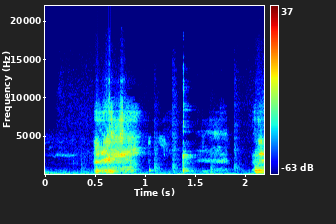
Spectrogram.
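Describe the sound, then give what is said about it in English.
A single sharp sneeze bursts out, followed by a few brief breathy noises and a second short rush of breath near the end. “Bless you.”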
